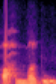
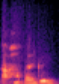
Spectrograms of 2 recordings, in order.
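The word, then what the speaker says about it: أحمد: Nah, maka jadilah Ahmadu bukan Ahmadun. Baik, maka kalau antum ketemu kata Ahmadu, hanya ada dua cara baca. Ahmadu atau Ahmada. Nggak mungkin Ahmadi. Nggak mungkin juga ada tanwinnya. Ahmadun nggak mungkin. Ahmadin nggak mungkin. Ahmadan nggak mungkin.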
